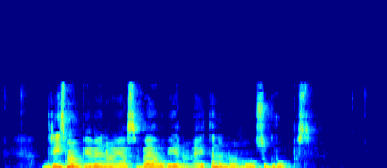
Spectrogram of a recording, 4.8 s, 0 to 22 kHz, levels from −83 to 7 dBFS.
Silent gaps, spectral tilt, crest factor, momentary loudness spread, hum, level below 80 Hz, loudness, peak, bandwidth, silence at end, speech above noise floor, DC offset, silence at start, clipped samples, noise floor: none; -5.5 dB/octave; 20 dB; 11 LU; none; -68 dBFS; -22 LUFS; -4 dBFS; 11.5 kHz; 1 s; 56 dB; under 0.1%; 0.55 s; under 0.1%; -78 dBFS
